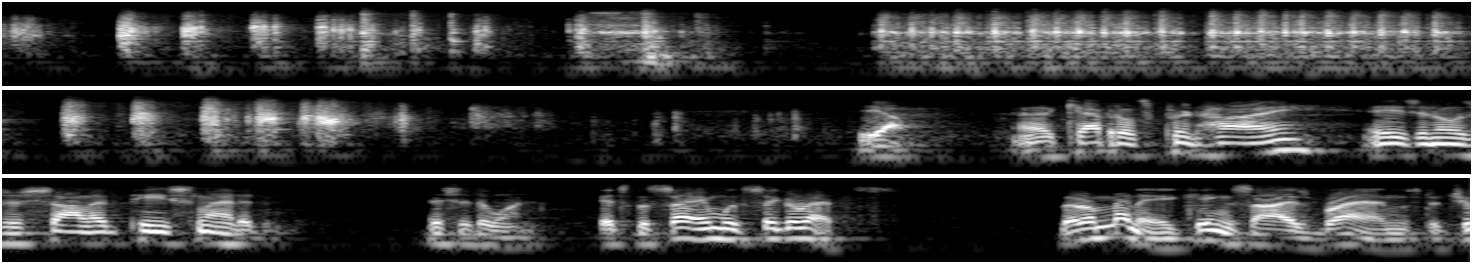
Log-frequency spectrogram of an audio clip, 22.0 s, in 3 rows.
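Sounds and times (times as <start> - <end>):
typewriter typing: 0.0 - 3.6, 4.4 - 9.9
speech: 12.7 - 16.1, 16.8 - 19.1, 20.0 - 22.0.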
